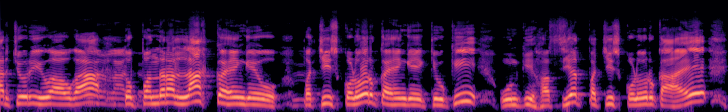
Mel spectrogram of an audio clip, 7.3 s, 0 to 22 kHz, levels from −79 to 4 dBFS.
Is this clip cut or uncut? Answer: uncut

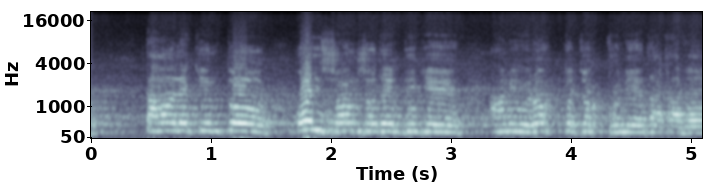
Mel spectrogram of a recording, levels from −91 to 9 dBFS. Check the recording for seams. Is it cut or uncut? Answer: uncut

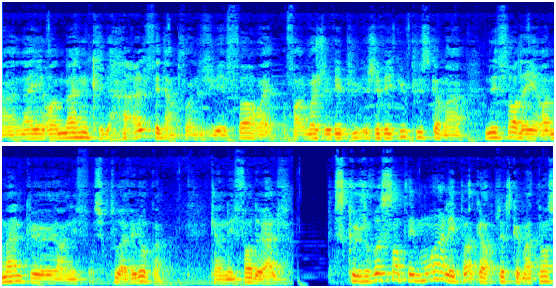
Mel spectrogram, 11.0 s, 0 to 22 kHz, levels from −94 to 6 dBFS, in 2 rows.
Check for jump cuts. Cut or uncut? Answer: cut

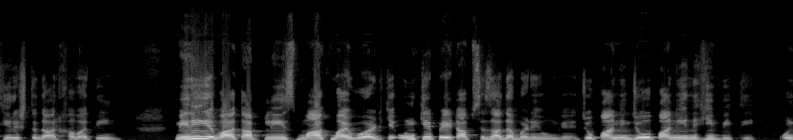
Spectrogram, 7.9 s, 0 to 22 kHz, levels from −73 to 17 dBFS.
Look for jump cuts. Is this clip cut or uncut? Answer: uncut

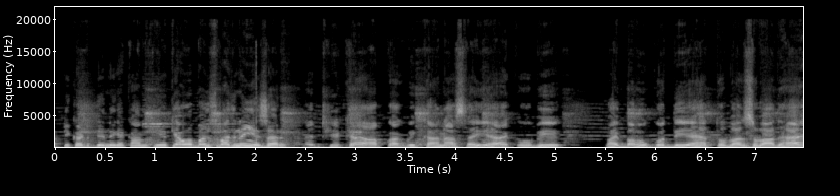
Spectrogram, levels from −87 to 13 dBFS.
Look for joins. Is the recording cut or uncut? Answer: uncut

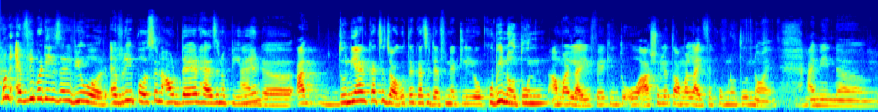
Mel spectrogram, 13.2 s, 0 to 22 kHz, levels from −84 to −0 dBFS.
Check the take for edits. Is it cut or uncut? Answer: cut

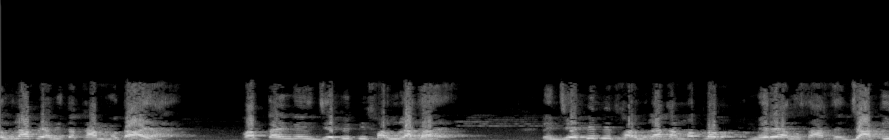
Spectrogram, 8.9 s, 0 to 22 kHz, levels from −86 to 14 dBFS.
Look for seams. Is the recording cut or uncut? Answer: uncut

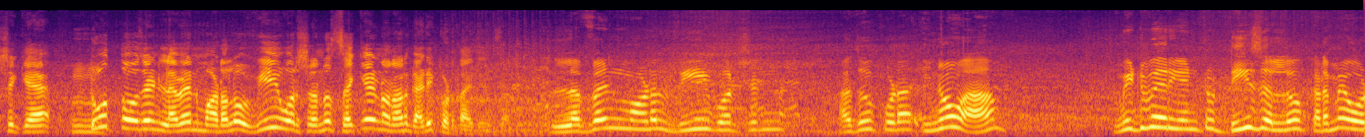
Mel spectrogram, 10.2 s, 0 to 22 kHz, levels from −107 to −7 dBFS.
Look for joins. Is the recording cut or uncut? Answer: uncut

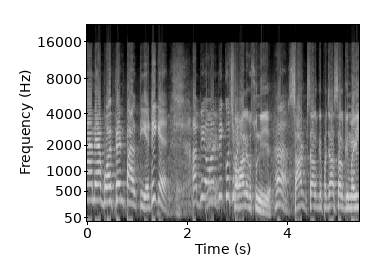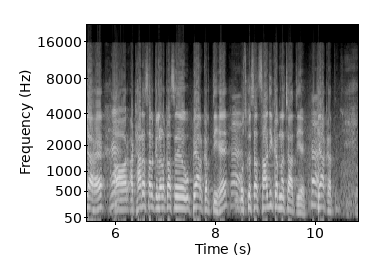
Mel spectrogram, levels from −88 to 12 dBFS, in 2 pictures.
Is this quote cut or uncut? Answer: uncut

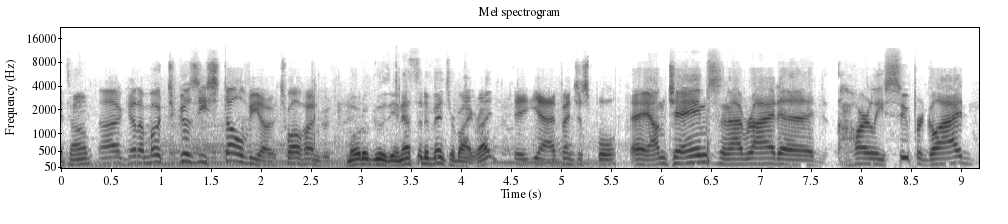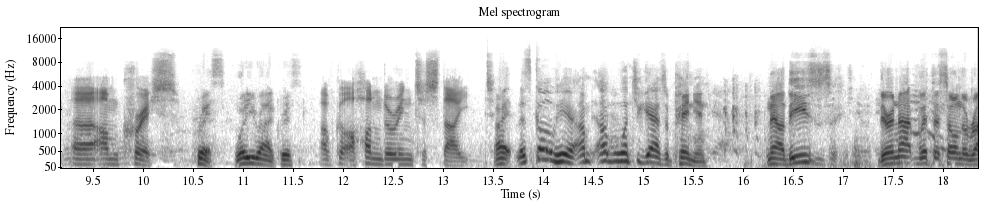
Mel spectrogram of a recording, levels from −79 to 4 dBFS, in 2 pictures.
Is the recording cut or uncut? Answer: cut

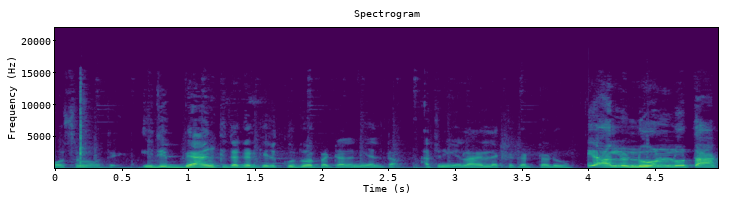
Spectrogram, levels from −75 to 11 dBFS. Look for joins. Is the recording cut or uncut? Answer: cut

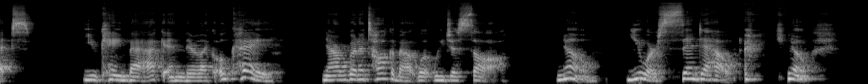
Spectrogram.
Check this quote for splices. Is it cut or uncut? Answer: uncut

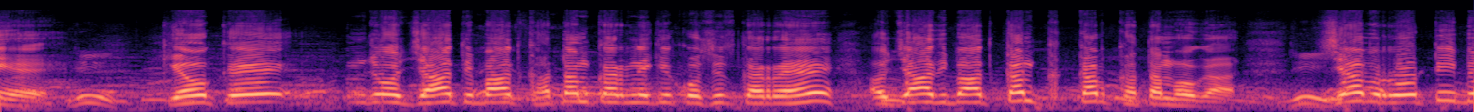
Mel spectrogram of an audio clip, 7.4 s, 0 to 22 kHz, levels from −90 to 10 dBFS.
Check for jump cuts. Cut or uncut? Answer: cut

